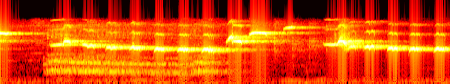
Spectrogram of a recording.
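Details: White-rumped shama (murai batu) of the Bahorok type, Medan, singing in the lively 'gacor roll tembak' style: long, steady whistled notes broken into quick pulses, with sharp upward-sliding whistles at the start and again midway, and softer lower warbling underneath.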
